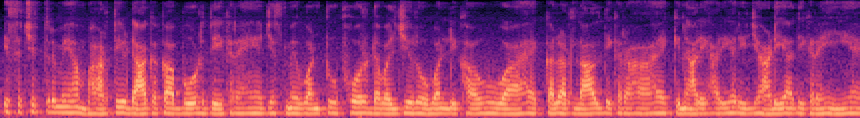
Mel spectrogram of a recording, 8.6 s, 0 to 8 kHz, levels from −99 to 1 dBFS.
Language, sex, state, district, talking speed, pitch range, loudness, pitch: Hindi, male, Haryana, Rohtak, 230 wpm, 125-135 Hz, -17 LUFS, 130 Hz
